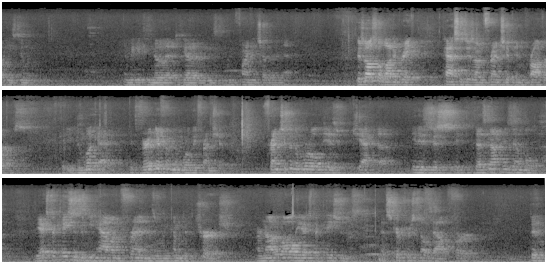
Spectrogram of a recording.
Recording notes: Apologies for the quality of the recording. There are some sections that are not very audible.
